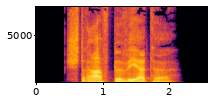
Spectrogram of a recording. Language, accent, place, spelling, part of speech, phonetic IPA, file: German, Germany, Berlin, strafbewehrte, adjective, [ˈʃtʁaːfbəˌveːɐ̯tə], De-strafbewehrte.ogg
- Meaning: inflection of strafbewehrt: 1. strong/mixed nominative/accusative feminine singular 2. strong nominative/accusative plural 3. weak nominative all-gender singular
